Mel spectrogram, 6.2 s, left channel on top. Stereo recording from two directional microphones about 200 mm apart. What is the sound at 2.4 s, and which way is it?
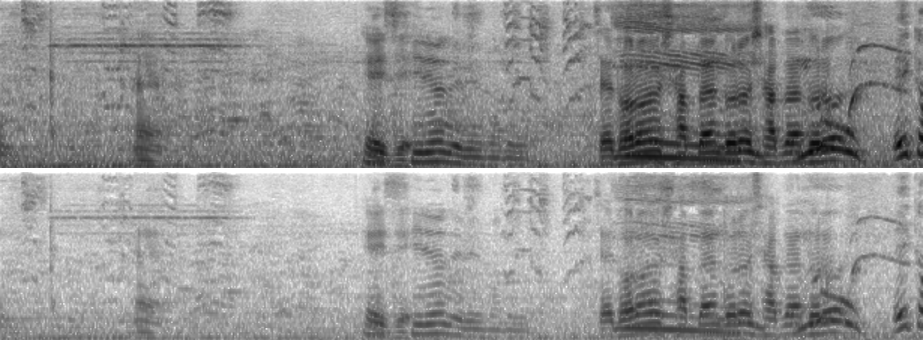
Speech, 30° left (ahead or behind).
